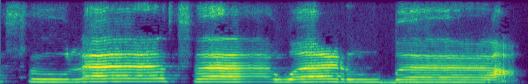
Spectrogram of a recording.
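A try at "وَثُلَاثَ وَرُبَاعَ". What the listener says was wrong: Sa-nya nggak panjang. Wa thulatha. Masna wa thulatha wa ruba'.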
